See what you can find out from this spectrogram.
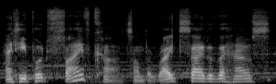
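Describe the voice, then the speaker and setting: A man reading scripture as scripted audiobook narration, measured and clearly enunciated. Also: medium pitch, big pitch swings, faint music behind. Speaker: Bible narrator.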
